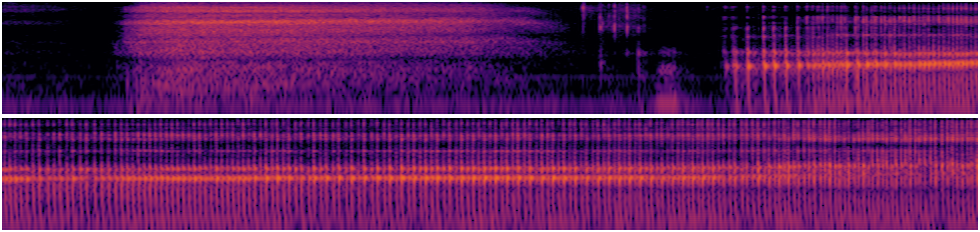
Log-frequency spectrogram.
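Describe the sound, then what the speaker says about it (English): Deep audible inhalation during a throat chakra breathing ritual, a long airy breath drawn in alone, followed by a louder sustained voiced exhale with a steady vocal tone. "Deep breath in."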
